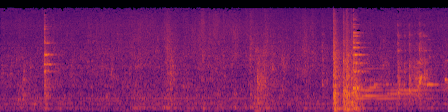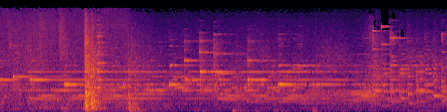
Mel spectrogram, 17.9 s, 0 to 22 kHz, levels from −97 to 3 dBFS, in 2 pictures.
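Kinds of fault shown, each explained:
Bit error spike: a single flipped bit knocks one sample way off and back, so you get one sharp broadband tick at 11.10 s, peaking around -19 dBFS.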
